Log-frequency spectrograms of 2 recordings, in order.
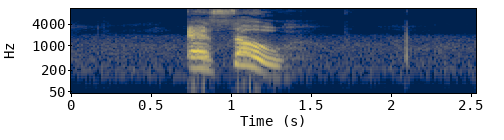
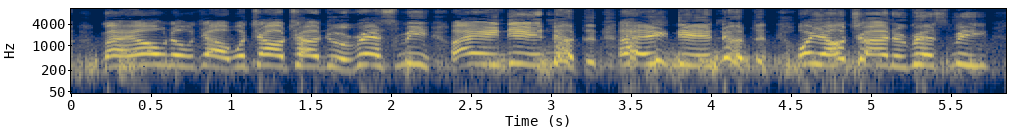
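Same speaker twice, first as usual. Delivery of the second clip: protesting man; 7 semitones higher than usual. Retold or imitated. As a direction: insist you did nothing. Boyfriend protesting arrest, raised voice.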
